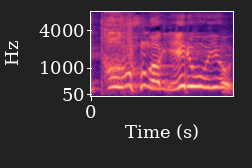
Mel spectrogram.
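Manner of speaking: high, hammed-up lonely plea; mock-pitiful flirtation; pleading lonely woman. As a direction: play a woman fishing for sympathy. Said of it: "이러면은요, 남자들 동정심을 유발해가지고".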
